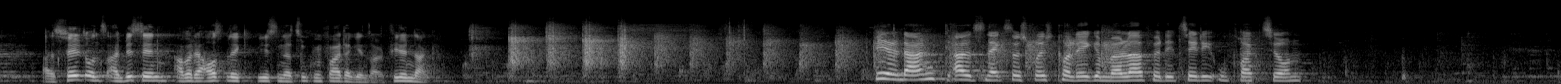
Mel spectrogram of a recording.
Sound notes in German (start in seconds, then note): 4.7 Beifall der Abg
